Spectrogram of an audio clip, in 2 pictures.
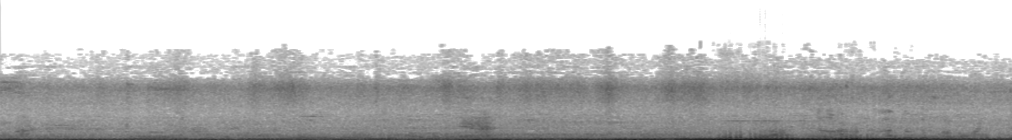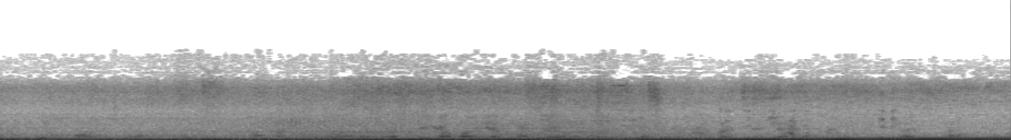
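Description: A large fan whirs steadily with a low hum.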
